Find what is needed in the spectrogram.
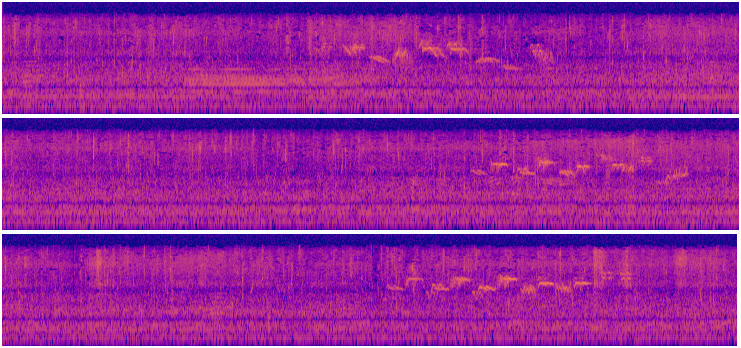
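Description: A steady, faint rushing noise like running water, with short runs of high chirps about four seconds in, about twelve seconds in and near the end.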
